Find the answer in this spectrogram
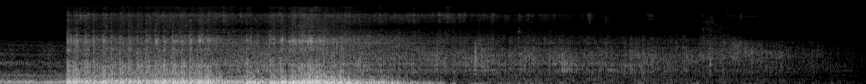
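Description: A Cobra roadster's V8 engine running: a steady drone that jumps suddenly, about half a second in, to a loud, rough exhaust rumble. The rumble then dies away to nothing over the last four seconds.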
